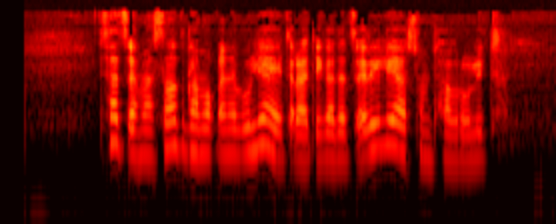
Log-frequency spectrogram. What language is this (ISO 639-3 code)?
kat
